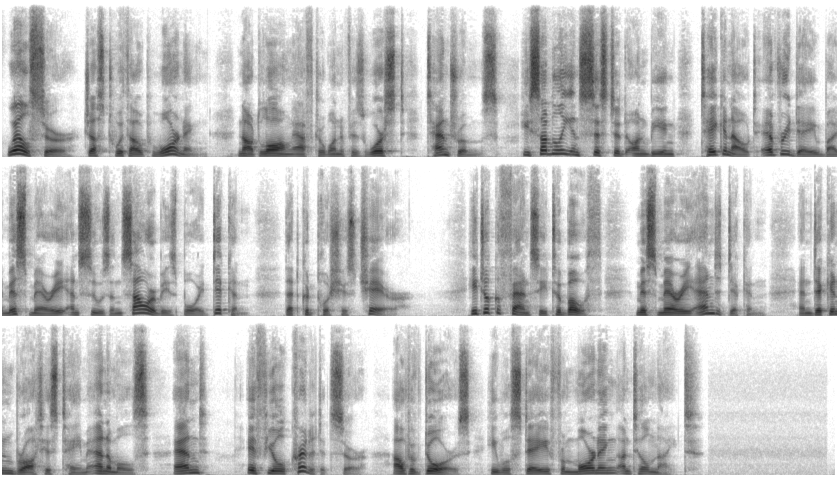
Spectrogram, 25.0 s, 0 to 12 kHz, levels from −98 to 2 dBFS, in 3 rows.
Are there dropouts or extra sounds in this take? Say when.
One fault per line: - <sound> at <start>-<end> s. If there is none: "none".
none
